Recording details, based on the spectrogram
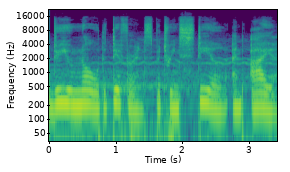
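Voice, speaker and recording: A put-on character voice speaks at a moderate pace with clear music in the background. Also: female-sounding voice, medium pitch for a woman. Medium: read story.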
